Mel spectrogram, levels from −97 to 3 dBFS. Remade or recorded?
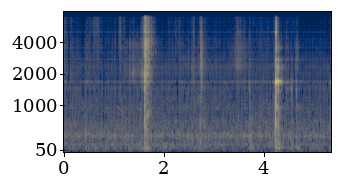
remade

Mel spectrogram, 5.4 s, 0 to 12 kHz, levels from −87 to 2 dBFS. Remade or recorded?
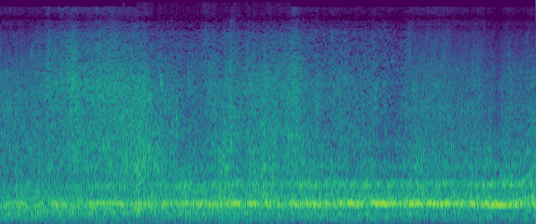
recorded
